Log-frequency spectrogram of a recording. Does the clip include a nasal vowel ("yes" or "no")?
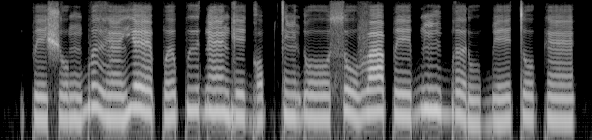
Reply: yes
